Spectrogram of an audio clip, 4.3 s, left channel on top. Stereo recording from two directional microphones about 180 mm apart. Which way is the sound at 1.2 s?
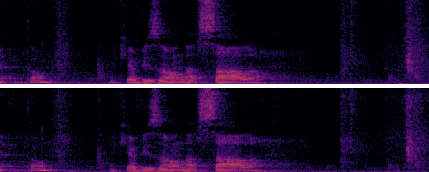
5° left (ahead or behind).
